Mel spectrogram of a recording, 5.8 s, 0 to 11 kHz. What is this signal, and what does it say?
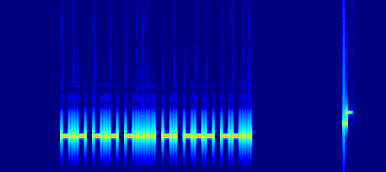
Morse code, heard as a keyed tone, about 30 wpm, 700 Hz. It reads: KK6NOZ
